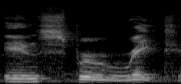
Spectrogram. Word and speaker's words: inspirate: yourself step eight is inspirate and it rhymes with eight and i can remember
